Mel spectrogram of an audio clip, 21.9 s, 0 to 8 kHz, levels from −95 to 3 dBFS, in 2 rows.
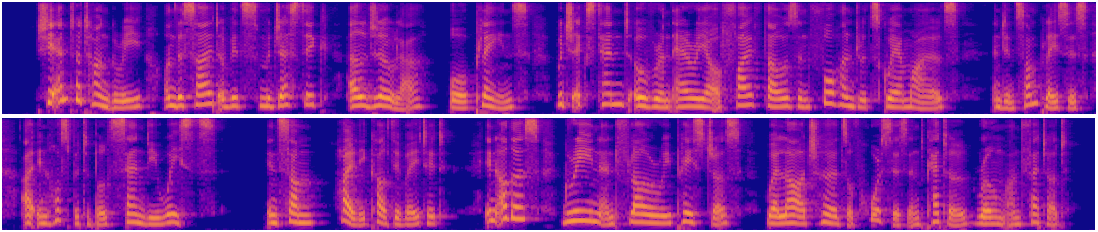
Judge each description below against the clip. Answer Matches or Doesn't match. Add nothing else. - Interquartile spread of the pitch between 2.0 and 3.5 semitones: Doesn't match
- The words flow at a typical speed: Doesn't match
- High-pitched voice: Matches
